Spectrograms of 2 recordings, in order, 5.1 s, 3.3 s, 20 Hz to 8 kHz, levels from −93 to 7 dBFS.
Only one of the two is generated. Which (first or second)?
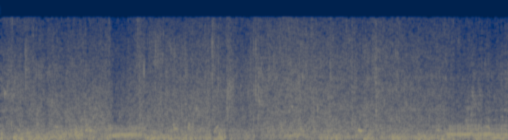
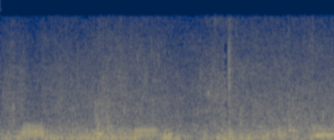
second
